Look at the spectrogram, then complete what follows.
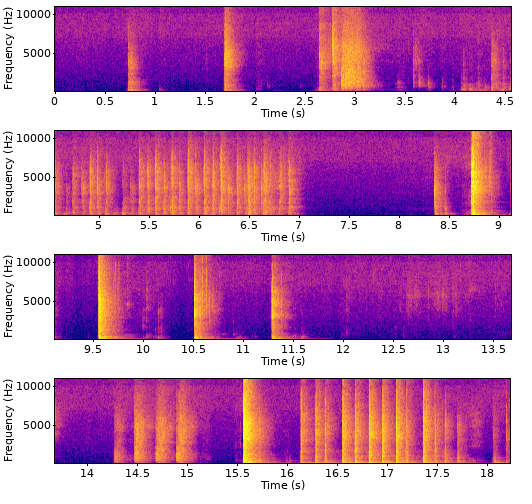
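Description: Loose grit, beads and small debris rattling and shifting inside a cardboard box as it is tilted and moved. There are several hard thunks as the box knocks down, four in quick succession in the middle and a loud one near the end, which sets off a burst of fast rattling.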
